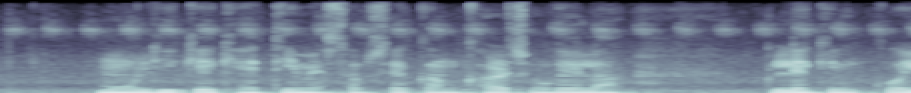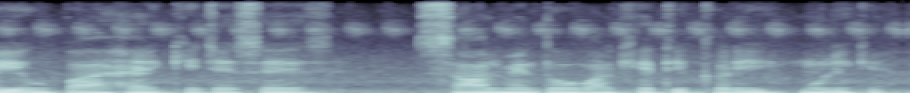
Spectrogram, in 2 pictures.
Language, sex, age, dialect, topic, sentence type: Magahi, male, 25-30, Western, agriculture, question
